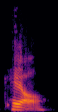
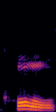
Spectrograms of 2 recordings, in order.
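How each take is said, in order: First: The name is said with a 'kay' sound, 'Kale'. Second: The name is said as one syllable, 'Cole'. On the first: The speaker calls it right. "It's Kale, A Y dash A L L" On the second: The speaker calls it wrong. "I would have pronounced him Cole"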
